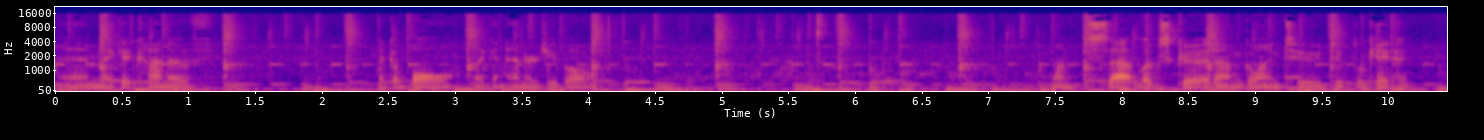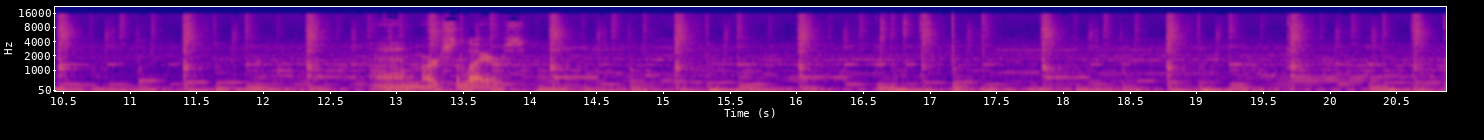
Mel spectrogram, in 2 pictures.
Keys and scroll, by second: 13.3 super+j.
